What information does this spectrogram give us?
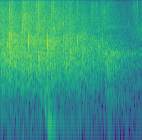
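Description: Audience applause welcomes two guests at a church gathering, with steady, dense clapping at a low level that slowly fades toward the end.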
